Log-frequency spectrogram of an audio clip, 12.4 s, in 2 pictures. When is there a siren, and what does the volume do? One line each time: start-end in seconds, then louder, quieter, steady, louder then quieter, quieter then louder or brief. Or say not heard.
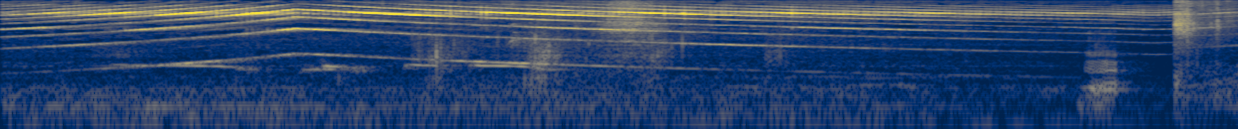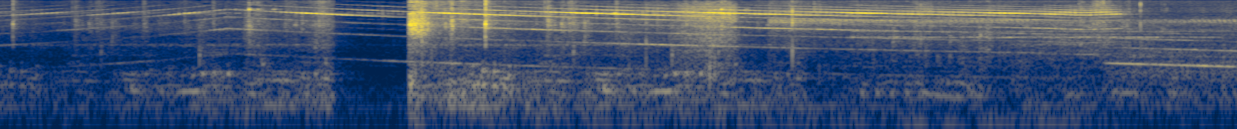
0.0-12.3 quieter then louder.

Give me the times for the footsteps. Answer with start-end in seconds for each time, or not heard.
1.9-4.1, 9.2-12.3.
